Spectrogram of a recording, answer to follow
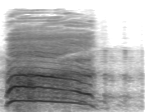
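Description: A single drawn-out, high-pitched vocal cry, held for over a second and falling slightly at the end.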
